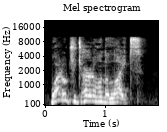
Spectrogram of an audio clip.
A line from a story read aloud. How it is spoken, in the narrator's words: demanded irritably after he barked his shin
